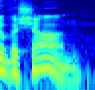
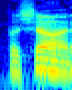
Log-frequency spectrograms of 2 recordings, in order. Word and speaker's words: Vachon: Is it pronounced Vachon? – Luna Vachon. – Vachon.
